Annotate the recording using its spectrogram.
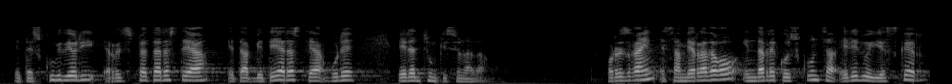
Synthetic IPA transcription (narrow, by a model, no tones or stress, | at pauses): e̞t̪ae̞skuβ̞iðe̞o̞ɾie̞resi̥spet̪aɾast̪e̞ae̞t̪aβe̞t̪e̞aɾast̪e̞aɣuɾe̞ːɾant͡suŋkisona̰ða̰ | o̞re̞zɣajne̞̰sambe̞araðaɣ̞o̞ʔind̪are̞ko̞iskunt͡saʔe̞ɾe̞ðue̞je̞ske̞r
